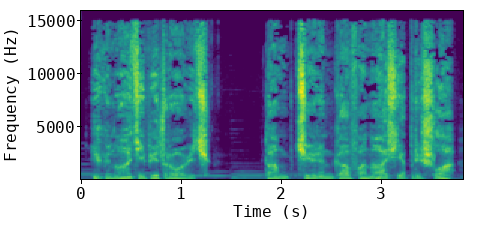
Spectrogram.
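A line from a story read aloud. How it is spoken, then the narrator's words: Mysterious whisper. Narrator (Russian): работник Тереха таинственным шепотом объявляет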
